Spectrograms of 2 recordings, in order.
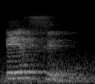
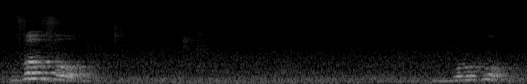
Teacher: a vogal E e a vogal O apresentam som fechado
